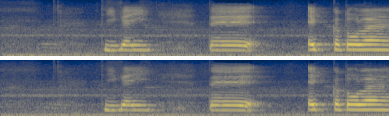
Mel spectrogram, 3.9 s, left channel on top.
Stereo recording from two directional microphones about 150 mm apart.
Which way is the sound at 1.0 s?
25° left (ahead or behind).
